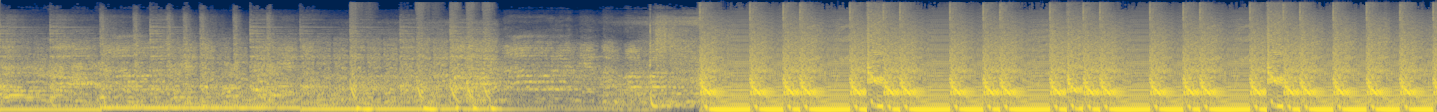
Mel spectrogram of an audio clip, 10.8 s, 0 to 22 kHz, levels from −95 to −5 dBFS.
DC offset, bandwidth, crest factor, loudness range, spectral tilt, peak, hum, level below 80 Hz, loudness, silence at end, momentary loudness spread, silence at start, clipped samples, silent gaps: under 0.1%; over 20 kHz; 6 dB; 8 LU; -4.5 dB/octave; 0 dBFS; none; -12 dBFS; -7 LUFS; 0 s; 9 LU; 0 s; 0.3%; none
